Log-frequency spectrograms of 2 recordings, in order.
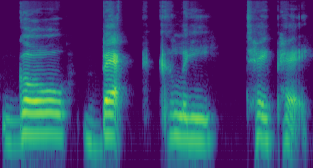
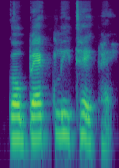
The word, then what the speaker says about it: Göbekli Tepe: get through it it's gonna be okay it's pronounced uh go back lee tape gobekli tape okay and then we only have three webbies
